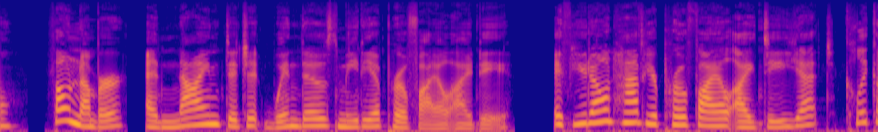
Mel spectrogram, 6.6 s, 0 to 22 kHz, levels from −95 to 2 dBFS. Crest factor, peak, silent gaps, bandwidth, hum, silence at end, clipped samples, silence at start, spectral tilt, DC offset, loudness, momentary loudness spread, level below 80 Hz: 16 dB; -10 dBFS; 0.20-0.33 s, 0.95-1.09 s, 3.85-4.15 s; 18.5 kHz; none; 0 s; under 0.1%; 0 s; -6 dB/octave; under 0.1%; -26 LUFS; 9 LU; -52 dBFS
